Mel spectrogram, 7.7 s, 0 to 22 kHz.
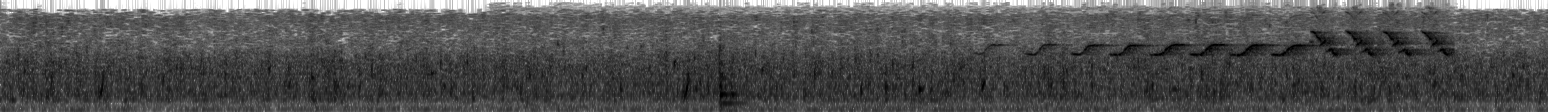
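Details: Several seconds of steady fountain trickle, then a double-collared seedeater sings its ouro fino song, given as 8x4 or 7x4: a fast series of rising whistles capped by four higher, descending double notes.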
